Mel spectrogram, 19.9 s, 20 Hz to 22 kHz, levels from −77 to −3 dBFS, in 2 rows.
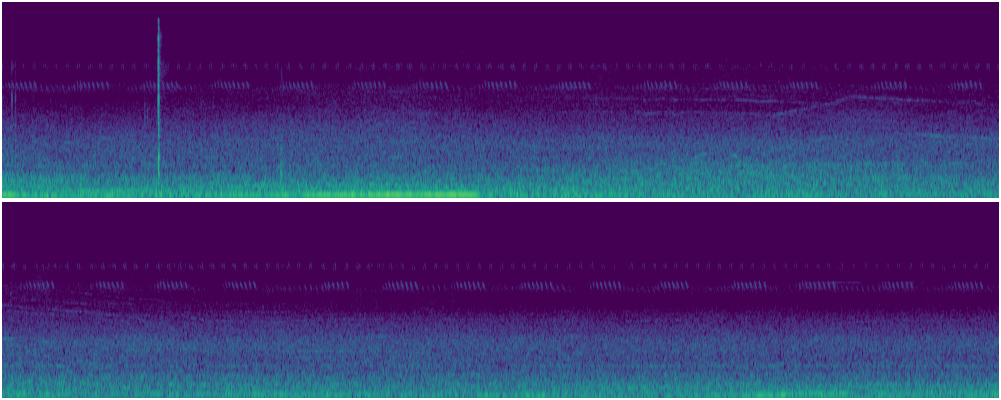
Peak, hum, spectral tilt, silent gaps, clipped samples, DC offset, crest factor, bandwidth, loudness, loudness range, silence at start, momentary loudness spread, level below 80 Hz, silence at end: -2 dBFS; none; -6 dB/octave; none; under 0.1%; under 0.1%; 32 dB; 16 kHz; -36 LUFS; 8 LU; 0 s; 10 LU; -38 dBFS; 0 s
